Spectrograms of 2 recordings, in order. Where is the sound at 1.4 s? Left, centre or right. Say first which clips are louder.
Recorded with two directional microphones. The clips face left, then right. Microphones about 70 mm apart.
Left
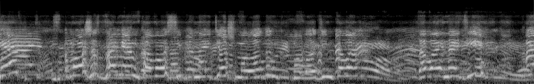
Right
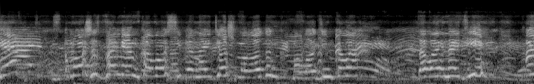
Left 5 dB; centre.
